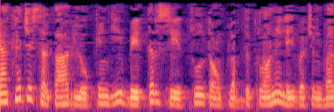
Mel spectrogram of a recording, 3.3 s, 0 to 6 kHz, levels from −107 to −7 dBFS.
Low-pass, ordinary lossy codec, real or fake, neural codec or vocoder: 5.4 kHz; none; real; none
